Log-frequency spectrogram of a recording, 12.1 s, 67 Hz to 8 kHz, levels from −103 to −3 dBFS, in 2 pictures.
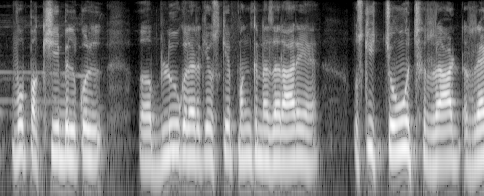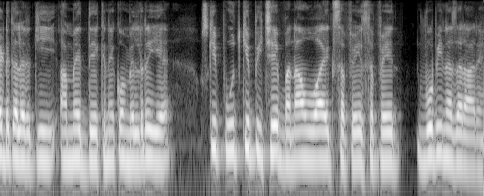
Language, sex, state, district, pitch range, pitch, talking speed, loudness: Hindi, male, Bihar, Kishanganj, 160-185 Hz, 165 Hz, 190 wpm, -16 LUFS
